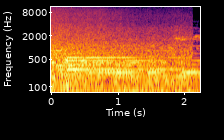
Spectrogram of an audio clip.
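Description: Ocean waves breaking on a lava-rock shoreline, a steady rushing wash of surf. Faint, held music notes sit under it from about a quarter second in.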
